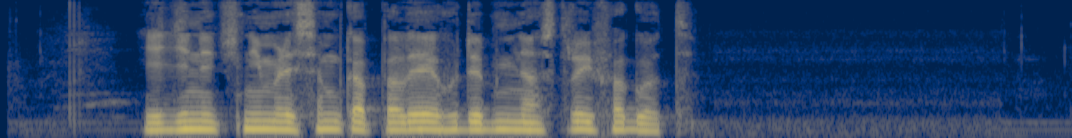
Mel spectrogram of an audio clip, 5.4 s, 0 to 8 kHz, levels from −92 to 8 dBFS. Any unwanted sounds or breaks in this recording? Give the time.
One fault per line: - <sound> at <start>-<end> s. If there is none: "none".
none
